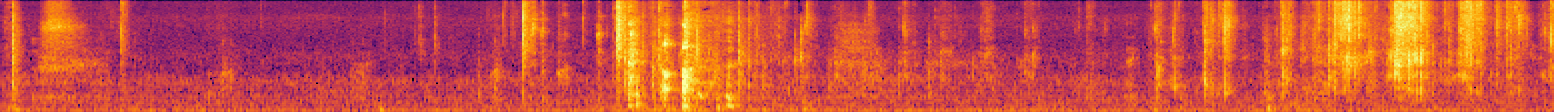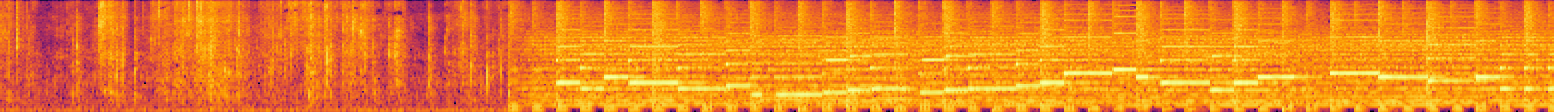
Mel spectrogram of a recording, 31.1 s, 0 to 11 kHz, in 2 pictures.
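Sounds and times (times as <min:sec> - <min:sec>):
dog crunching a hard chew: 0:04.9 - 0:20.7.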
